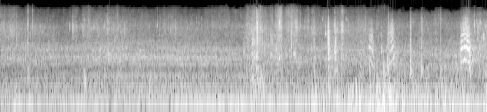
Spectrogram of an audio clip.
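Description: Wind buffeting the microphone over water moving against a kayak hull, with scattered clicks and knocks from the second half on as fishing gear and the kayak are handled.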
